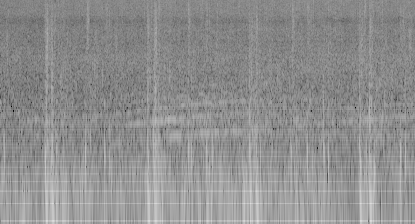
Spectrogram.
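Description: Footsteps run quickly on a hard road.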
